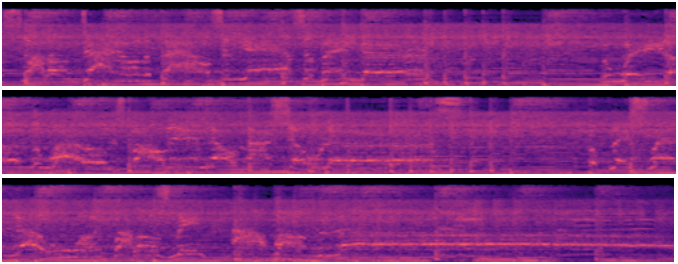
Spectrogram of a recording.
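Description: A loud, dense hard rock track plays continuously, with distorted guitars, driving drums and a raw, shouted male vocal cutting through the mix.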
